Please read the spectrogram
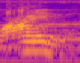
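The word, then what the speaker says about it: ع: 16 yaitu huruf ain, pelafalannya a.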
